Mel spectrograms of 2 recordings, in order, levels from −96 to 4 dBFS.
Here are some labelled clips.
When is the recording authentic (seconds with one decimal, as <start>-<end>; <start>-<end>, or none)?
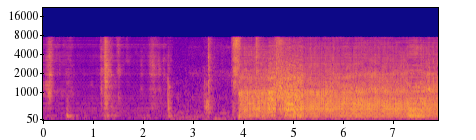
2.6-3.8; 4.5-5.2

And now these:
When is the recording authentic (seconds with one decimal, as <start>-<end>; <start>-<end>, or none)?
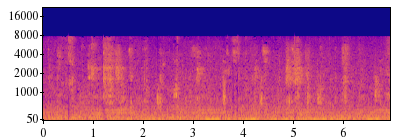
0.0-4.5; 5.4-7.0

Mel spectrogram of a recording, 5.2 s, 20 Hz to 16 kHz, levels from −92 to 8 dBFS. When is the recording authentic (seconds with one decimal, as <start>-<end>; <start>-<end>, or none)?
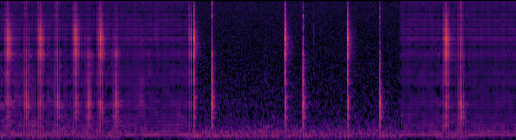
1.9-4.0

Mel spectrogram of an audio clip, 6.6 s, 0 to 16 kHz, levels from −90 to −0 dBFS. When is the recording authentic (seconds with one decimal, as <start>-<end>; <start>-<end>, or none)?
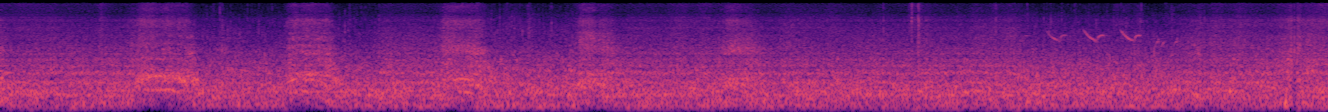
0.8-1.9; 2.3-2.9; 5.1-5.9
